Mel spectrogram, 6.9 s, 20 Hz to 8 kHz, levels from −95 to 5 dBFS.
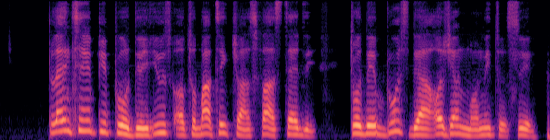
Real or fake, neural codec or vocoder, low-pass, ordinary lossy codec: fake; codec, 16 kHz, 1 kbps, FunCodec, trained on LibriTTS, 50 frames a second; none; none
